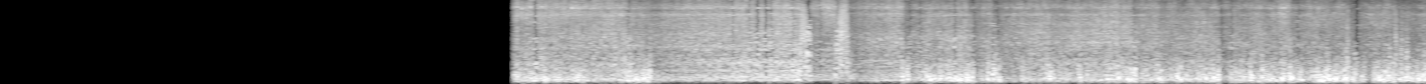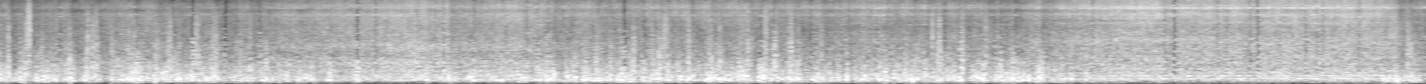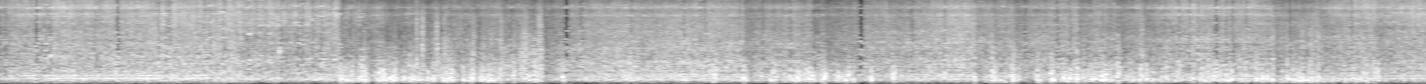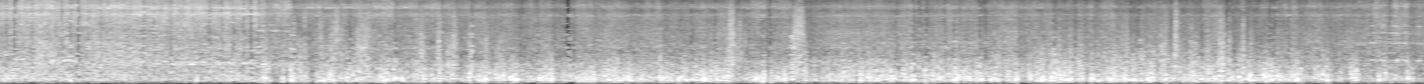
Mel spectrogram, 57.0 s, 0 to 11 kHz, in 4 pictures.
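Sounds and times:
air rushing: 0:05.2 - 0:57.0
go-kart engines at speed: 0:05.2 - 0:57.0.

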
